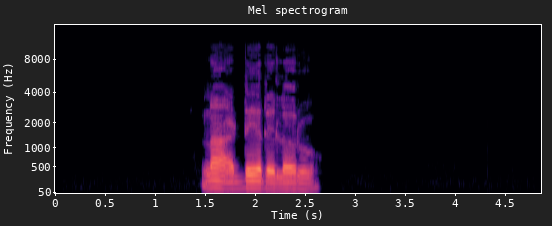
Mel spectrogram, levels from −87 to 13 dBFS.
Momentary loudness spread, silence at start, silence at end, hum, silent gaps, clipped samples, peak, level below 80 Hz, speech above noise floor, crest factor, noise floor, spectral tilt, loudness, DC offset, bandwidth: 11 LU; 1.45 s; 2.25 s; none; none; under 0.1%; -6 dBFS; -62 dBFS; 64 dB; 20 dB; -85 dBFS; -7 dB/octave; -21 LUFS; under 0.1%; 10.5 kHz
